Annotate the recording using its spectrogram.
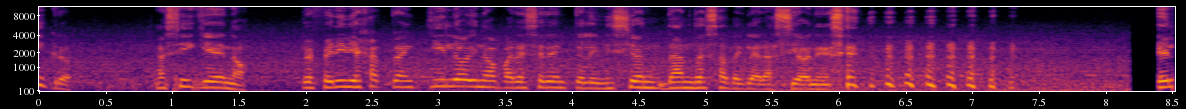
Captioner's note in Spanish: risas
